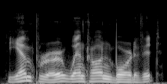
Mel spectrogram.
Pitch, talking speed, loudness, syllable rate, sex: 125 Hz, 250 wpm, -17 LUFS, 6.0 syllables/s, male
